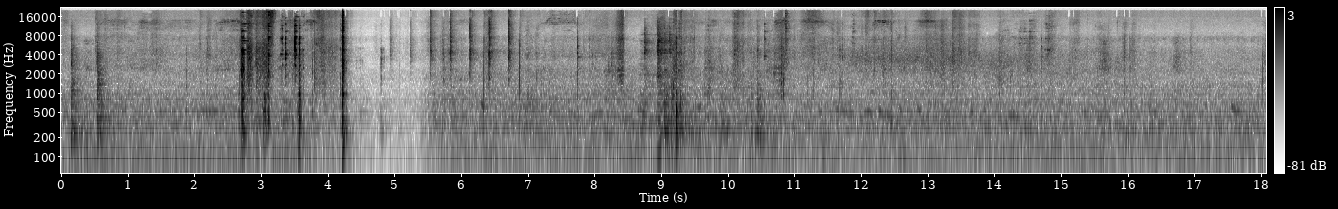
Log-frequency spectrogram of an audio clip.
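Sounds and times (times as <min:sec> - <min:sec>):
metal clinks and knocks: 0:02.5 - 0:03.9.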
